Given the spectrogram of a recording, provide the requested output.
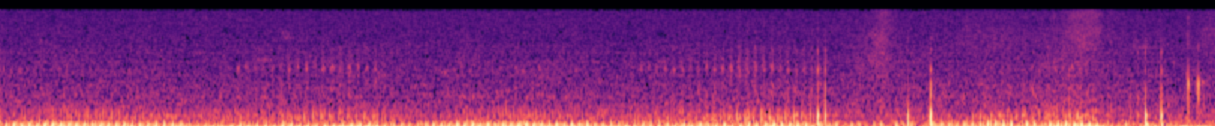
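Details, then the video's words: Low, steady purring from Manis, a domestic cat, captured on an ASMR microphone. The rumble pulses gently with each breath, and a few small clicks and rustles near the end break into it. "ASMR cat purring ❤ Manis die aan het spinnen is"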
